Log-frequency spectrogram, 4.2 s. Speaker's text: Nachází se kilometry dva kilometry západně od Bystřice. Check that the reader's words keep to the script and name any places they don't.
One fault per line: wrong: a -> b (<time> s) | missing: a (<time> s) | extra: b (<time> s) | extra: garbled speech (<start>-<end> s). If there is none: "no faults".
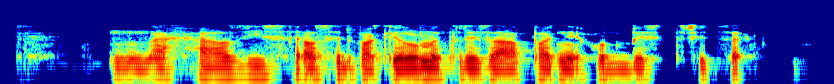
wrong: kilometry -> asi (1.5 s)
